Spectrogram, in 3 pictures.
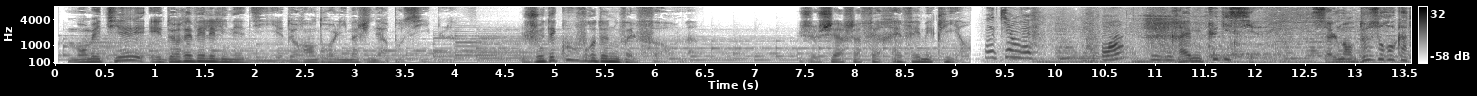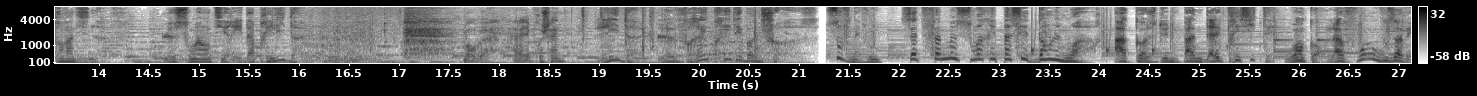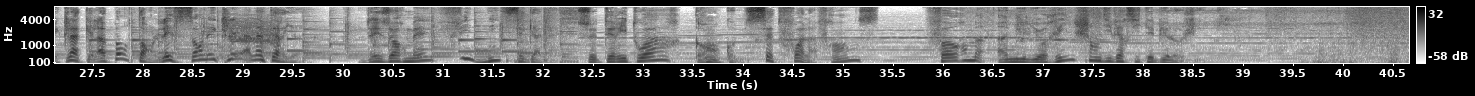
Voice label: French Voice Over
